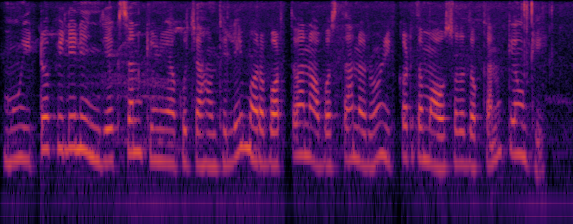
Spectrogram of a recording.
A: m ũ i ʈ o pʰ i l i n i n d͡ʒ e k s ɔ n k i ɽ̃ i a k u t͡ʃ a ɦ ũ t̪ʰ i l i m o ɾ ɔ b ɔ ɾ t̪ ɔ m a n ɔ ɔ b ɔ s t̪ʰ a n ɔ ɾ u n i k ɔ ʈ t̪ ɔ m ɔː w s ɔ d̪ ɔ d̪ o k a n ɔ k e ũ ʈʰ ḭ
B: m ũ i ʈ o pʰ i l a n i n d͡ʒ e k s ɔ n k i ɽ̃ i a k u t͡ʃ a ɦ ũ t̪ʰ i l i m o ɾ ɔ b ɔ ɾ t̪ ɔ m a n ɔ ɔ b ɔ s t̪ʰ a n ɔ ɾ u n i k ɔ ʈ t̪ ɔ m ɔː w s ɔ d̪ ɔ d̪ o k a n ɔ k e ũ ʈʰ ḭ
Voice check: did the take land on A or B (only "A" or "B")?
A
